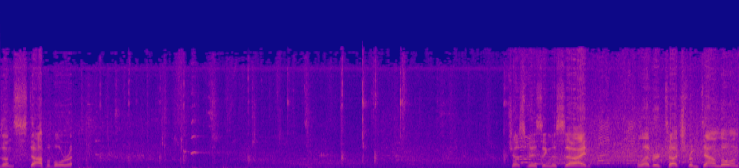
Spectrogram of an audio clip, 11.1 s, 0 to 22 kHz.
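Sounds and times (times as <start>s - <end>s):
low hall hum: 0.0s - 11.0s
shoe squeak: 1.2s - 5.0s.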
